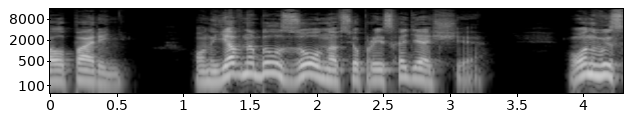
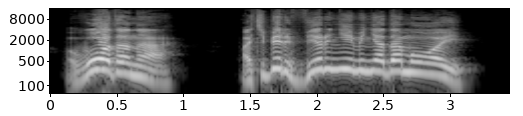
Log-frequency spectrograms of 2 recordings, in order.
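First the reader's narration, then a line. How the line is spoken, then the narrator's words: Shouting at full strength. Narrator (Russian): Он кричал изо всех сил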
